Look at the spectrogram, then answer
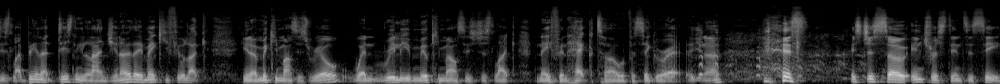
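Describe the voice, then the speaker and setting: The speaker is a man with lively intonation. He moves at a fairly quick pace. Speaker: actor. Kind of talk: casual live Q&A interview answer to audience. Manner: energetic, jokey, animated.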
